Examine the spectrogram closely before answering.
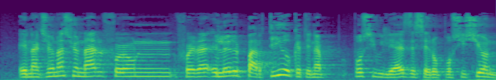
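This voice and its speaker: A man with a high voice talks at a moderate pace. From Mexico, Torreón (Coahuila). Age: 20s. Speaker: young politician and activist. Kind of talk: interview.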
